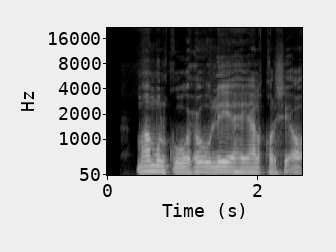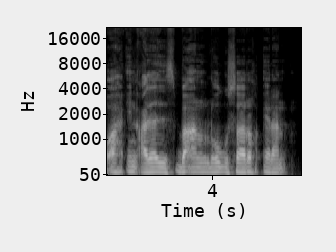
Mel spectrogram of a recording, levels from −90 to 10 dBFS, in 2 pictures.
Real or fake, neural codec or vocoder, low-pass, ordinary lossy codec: fake; vocoder, 44.1 kHz, 128 mel bands every 256 samples, BigVGAN v2; none; none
